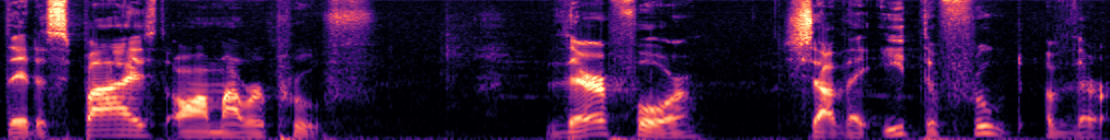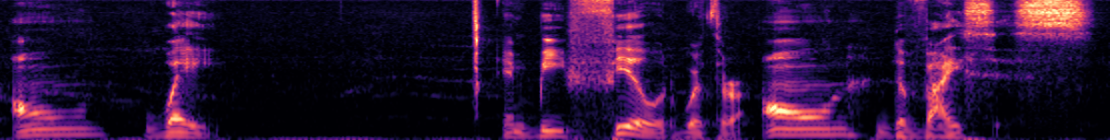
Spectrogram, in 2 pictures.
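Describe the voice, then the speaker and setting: A man's voice: lowish voice, lively intonation. Blunt, fired-up street preacher man. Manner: slow measured reading, then fired-up exhortation; blunt, scolding, slangy. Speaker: street Bible teacher. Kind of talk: scripture reading with preaching commentary.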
